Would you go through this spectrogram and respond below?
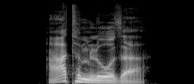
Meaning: inflection of atemlos: 1. strong/mixed nominative masculine singular 2. strong genitive/dative feminine singular 3. strong genitive plural
- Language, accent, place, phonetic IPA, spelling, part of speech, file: German, Germany, Berlin, [ˈaːtəmˌloːzɐ], atemloser, adjective, De-atemloser.ogg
